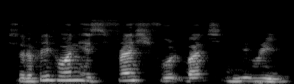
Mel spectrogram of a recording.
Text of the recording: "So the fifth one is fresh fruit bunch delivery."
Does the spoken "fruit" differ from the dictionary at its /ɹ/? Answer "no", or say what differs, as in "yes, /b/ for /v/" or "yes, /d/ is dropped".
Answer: yes, /ɹ/ is dropped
